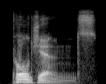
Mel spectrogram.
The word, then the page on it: Paul Jones: British English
